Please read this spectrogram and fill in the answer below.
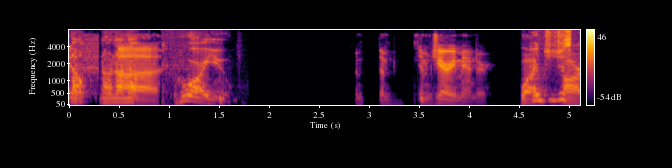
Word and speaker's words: Jerry Mander: It's Jerry Mander. I think it's pronounced Gary Mander, but that's besides the point. Not for me. My name is. I mean, I think I would know my name.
